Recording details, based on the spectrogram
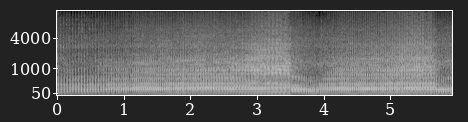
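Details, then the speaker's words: Honda GB250 Clubman with carbs cleaned, new bars and an aftermarket single-into-twin exhaust, on a ride-along: an even, throaty single-cylinder drone under load with brief dips at gear changes and no knocks. It is running normally. "And as you can see, or hear even, sounds good too. It's got these aftermarket single into a twin exhaust system, which I reckon is fairly custom."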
